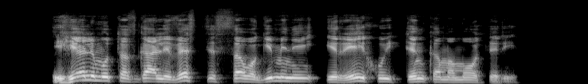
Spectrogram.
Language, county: Lithuanian, Vilnius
